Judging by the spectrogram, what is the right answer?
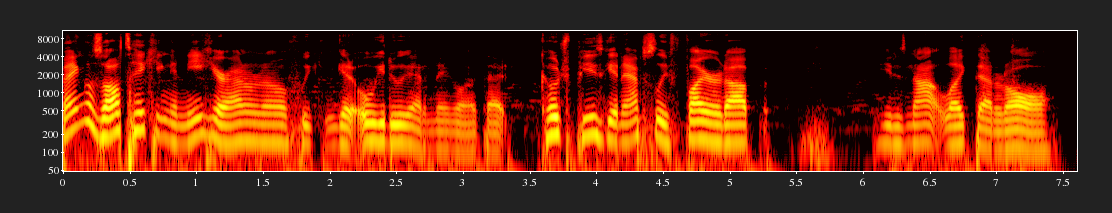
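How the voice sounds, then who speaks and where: The man rushes along very fast in a fairly high voice with lively intonation. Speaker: color commentator. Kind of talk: live commentary. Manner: halting, many fillers.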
